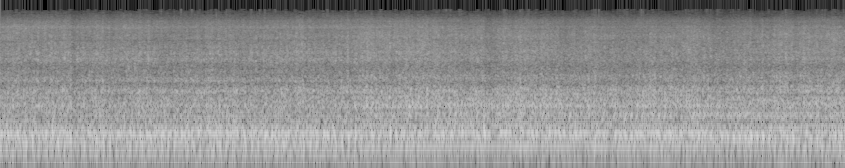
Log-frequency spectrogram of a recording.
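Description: A motorboat's engine running steadily at speed, with water rushing and spraying past the hull.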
